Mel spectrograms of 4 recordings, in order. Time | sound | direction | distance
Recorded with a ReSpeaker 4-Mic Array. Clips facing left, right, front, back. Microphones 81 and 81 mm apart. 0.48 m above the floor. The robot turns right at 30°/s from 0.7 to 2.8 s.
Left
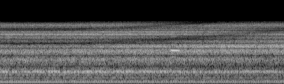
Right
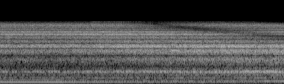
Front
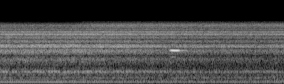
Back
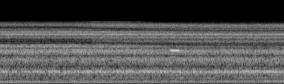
0.0 | a drone | 125° left | ?
1.7 | a flute | 65° left | ?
